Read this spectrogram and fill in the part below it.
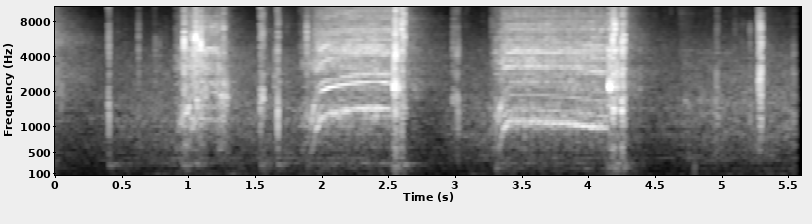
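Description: A power tool runs bolts down on a Bennche 800 motor in two whirring bursts of about a second each, with rising pitch, close and loud, separated by short clicks and taps of handling, with no talking.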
